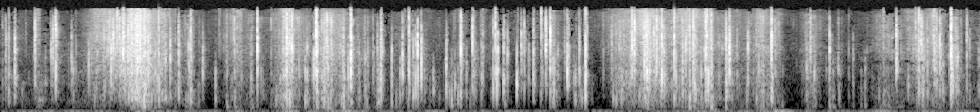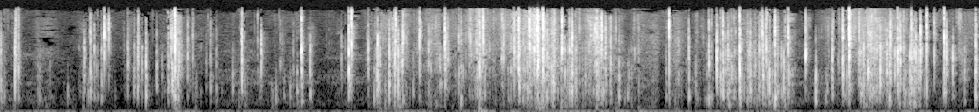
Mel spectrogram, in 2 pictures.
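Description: A small sealed clear plastic bag, packed full of tiny red beads, is squeezed and crinkled with the fingertips. It makes dense, bright crinkling and crackling in rapid bursts that swell and fade, with the tiny beads shifting and crunching inside. There is almost no low end, and each crack stops short with no ring.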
